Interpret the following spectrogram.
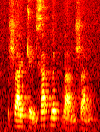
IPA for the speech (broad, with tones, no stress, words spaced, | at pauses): ʂa˧jʈe˨˩˦jɣa˦˥k̚ lə˦˥k̚va˨˩˦m ʂa˨˩˨ŋ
